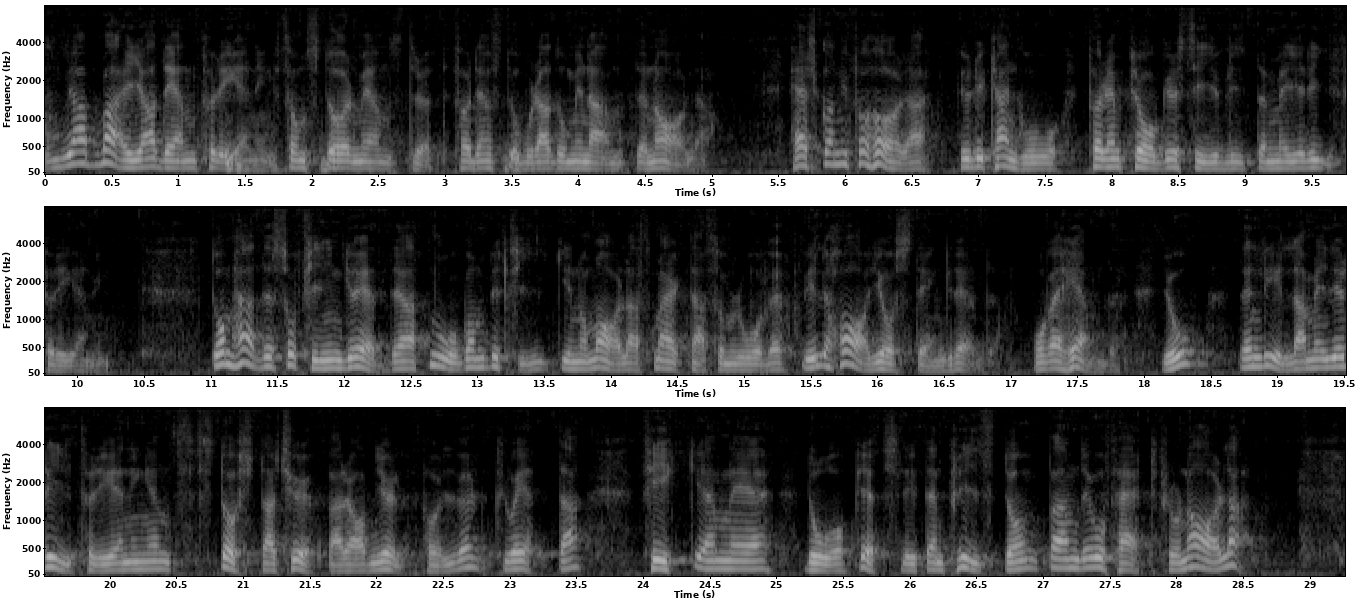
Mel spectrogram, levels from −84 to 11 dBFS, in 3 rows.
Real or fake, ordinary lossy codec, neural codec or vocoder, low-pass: fake; none; codec, 16 kHz, 4.8 kbps, FACodec; none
